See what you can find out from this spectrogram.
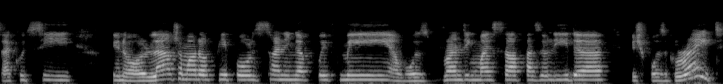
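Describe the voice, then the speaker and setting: A woman from France, in her thirties, talks through her story as an interview guest. She rambles warmly with plenty of fillers, at a middling pitch. The call audio sounds muffled and lo-fi. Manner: chatty, storytelling, frequent fillers. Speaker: interview guest, network marketer. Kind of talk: casual interview chat. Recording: dull lo-fi audio.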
